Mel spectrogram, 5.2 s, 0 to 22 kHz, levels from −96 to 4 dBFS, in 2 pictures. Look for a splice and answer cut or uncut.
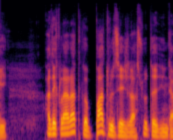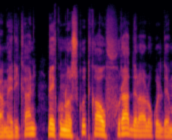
cut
